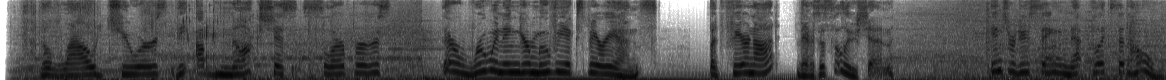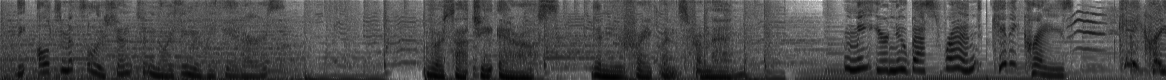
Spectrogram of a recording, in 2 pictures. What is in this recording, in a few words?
commercial demo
